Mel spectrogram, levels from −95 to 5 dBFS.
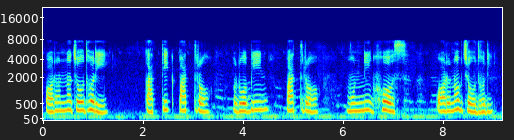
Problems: constant background noise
